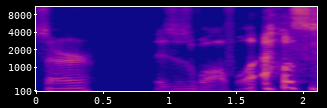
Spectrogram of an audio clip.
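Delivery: put-on low, slow, fed-up, annoyed voice. Retelling being answered by the waitress, imitating a deadpan annoyed waitress. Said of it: "deadpan stare".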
